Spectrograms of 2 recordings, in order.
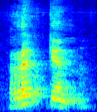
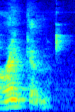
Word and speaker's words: Roentgen: Roentgen. Roll your R's. Or, of course, if you're from America, you'll call it a Roentgen.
